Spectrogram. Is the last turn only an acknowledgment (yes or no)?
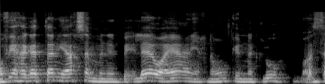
no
